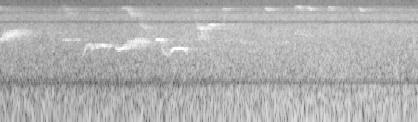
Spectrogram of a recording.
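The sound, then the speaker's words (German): Tits give a scattering of thin, high contact and mild alarm calls, several brief soft chirps over a low, steady background hiss, with no voices. “Kontaktrufe oder milde Aufregungsrufe einiger Meisen um uns herum.”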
